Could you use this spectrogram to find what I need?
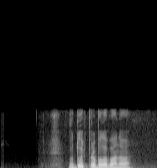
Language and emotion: Russian, neutral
